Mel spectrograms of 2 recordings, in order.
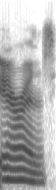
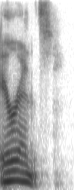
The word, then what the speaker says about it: Ahrens: to be with you am i pronouncing your last name correctly ahrens yep that's right errands right on all right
